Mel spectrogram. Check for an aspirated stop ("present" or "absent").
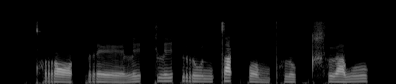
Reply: present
